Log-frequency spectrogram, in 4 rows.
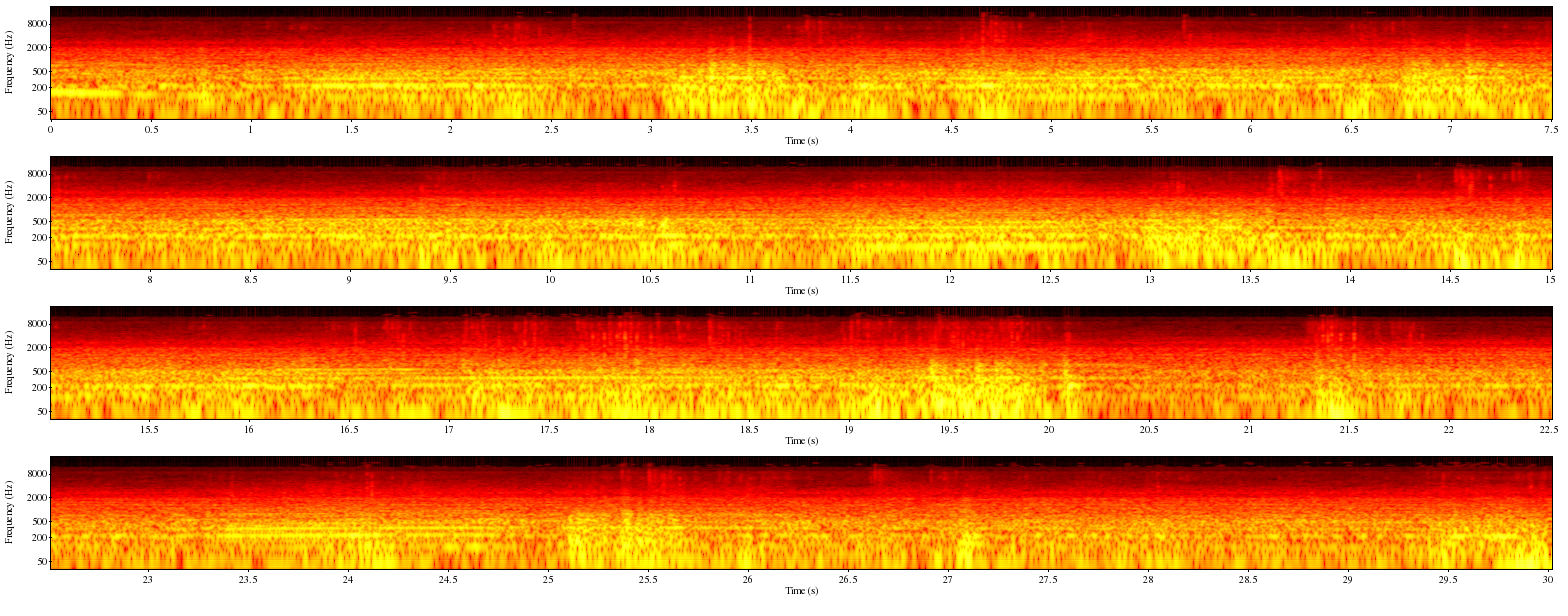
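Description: Hyundai Veloster N's turbocharged 2.0-litre four-cylinder engine and exhaust running at high revs, heard from inside the cabin over road rumble. Its pitch climbs and drops back several times as the car pulls through the gears, and it eases off for a moment about two-thirds of the way through.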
